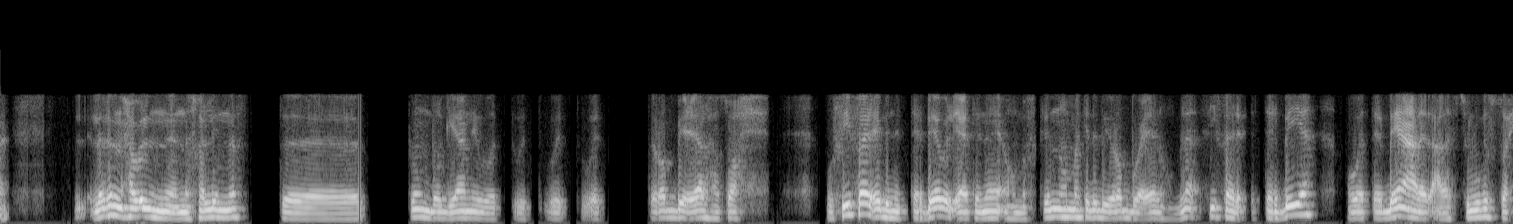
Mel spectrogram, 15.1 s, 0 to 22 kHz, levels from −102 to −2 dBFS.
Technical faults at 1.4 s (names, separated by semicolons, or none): none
